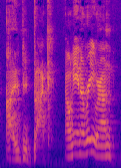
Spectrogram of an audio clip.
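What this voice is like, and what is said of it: Poor Arnold Schwarzenegger impression. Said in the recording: “what would Arnie say? ... your impression ... Terrible.”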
